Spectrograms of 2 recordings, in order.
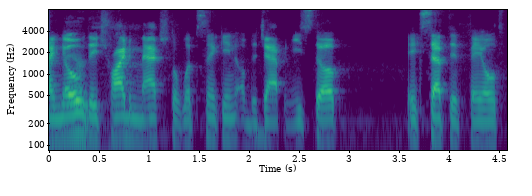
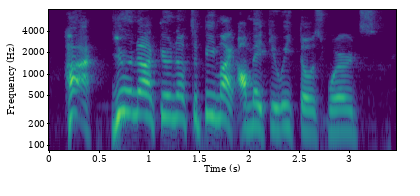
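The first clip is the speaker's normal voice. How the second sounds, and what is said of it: Imitates a video game character's voice. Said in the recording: “mimicking everything and all the voice lines”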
